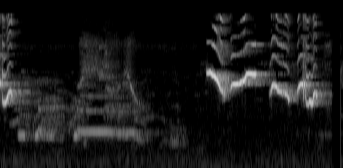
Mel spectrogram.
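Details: White-rumped shama (kacer) singing loudly and nonstop: softer warbled and buzzy notes at first, then after a short silence a bright burst of rising and falling slurred whistles with rapid high chips.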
